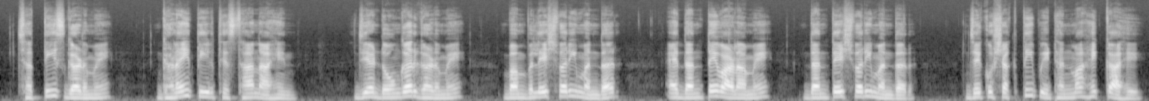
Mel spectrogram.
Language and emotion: Sindhi, neutral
